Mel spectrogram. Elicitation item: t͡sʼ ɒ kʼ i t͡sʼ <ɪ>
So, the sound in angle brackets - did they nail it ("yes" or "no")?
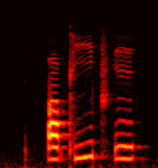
yes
